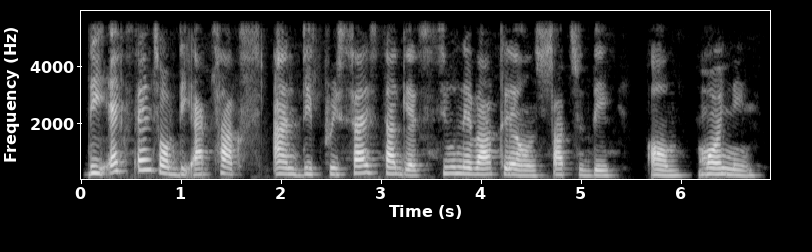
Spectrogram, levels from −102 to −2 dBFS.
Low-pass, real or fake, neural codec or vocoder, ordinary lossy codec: 5.4 kHz; fake; codec, 16 kHz, 4 kbps, FreqCodec, larger model; none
